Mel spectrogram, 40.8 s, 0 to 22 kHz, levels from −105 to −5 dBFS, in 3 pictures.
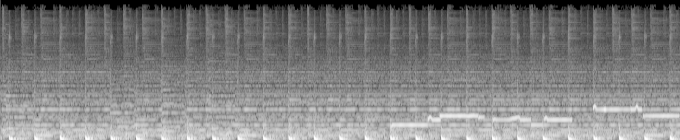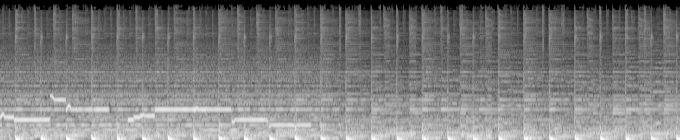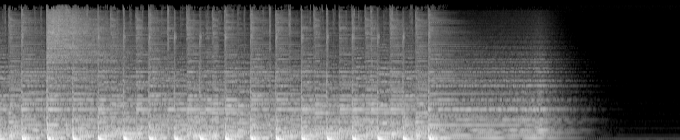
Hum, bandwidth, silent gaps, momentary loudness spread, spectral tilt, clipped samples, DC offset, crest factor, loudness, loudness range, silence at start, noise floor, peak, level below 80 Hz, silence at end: none; 16.5 kHz; none; 8 LU; -7 dB/octave; under 0.1%; under 0.1%; 16 dB; -19 LUFS; 5 LU; 0 s; -83 dBFS; 0 dBFS; -18 dBFS; 2.65 s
